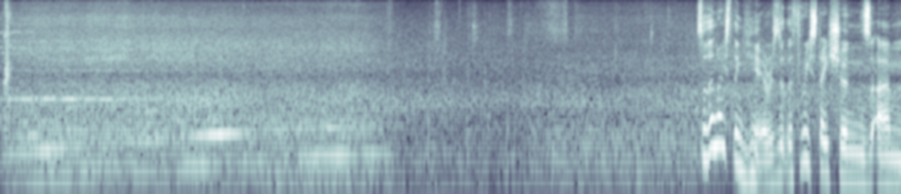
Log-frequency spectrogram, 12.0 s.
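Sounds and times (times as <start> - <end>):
train pulling away: 0.0 - 5.2
rising traction motor whine: 0.0 - 5.3.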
